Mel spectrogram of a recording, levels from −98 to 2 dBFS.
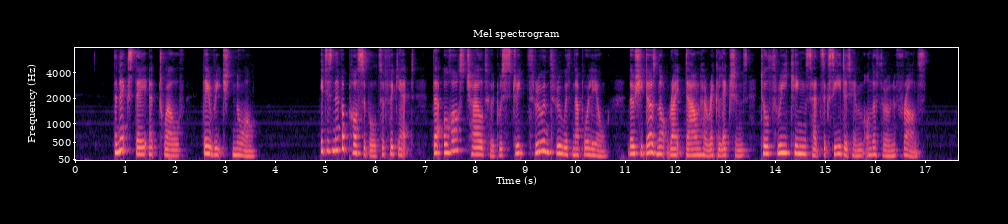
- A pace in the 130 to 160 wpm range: Yes, average, 145 wpm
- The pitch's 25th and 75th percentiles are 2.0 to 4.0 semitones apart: No, average, 5.2 semitones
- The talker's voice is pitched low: No, medium, 180 Hz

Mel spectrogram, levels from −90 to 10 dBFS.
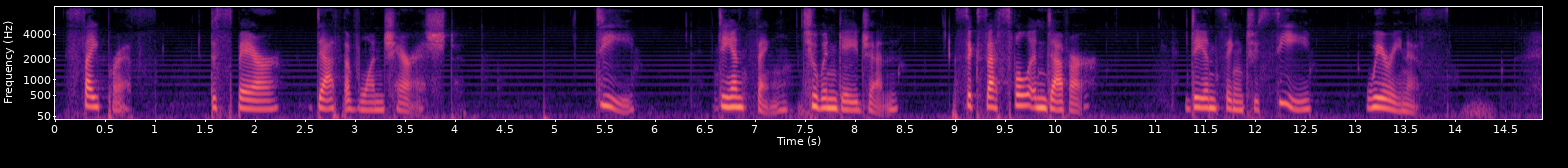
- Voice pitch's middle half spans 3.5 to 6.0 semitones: Yes, average, 4.4 semitones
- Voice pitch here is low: No, high, 195 Hz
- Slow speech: Yes, slow, 65 wpm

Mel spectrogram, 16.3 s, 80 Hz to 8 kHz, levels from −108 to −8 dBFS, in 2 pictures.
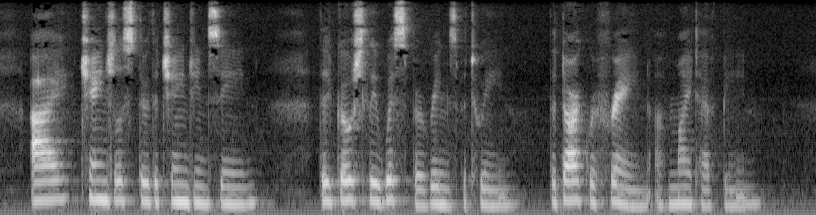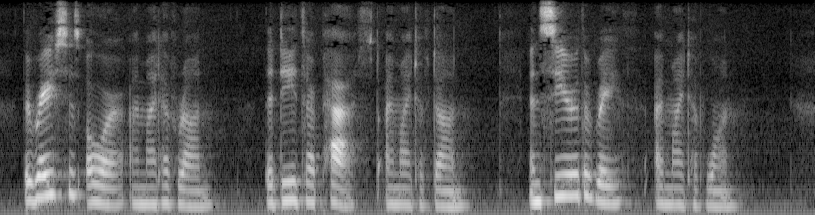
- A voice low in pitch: No, high, 190 Hz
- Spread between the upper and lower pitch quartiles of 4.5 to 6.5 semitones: No, average, 3.5 semitones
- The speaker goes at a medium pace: Yes, average, 155 wpm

